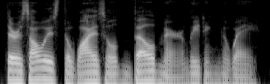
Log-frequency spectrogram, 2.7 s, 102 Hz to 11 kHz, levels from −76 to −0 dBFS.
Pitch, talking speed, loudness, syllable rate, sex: 95 Hz, 245 wpm, -20 LUFS, 5.6 syllables/s, male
